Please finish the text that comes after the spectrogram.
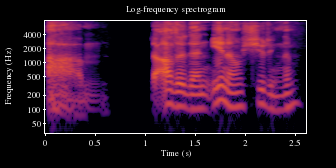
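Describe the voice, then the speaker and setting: A man's voice: fairly low pitch, expressive, moderate pace, creaky, dry recording, clean studio sound. A man chatting casually as a player in a tabletop roleplaying game, talking over plans with the others.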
